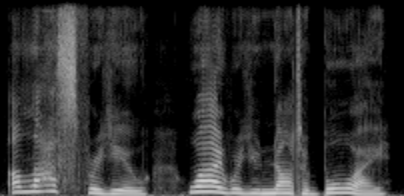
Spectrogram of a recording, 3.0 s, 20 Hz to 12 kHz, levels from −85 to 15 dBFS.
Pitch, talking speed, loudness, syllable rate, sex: 245 Hz, 180 wpm, -15 LUFS, 4.3 syllables/s, female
